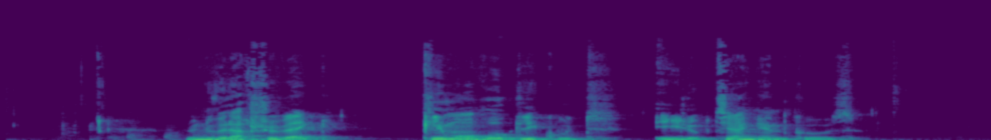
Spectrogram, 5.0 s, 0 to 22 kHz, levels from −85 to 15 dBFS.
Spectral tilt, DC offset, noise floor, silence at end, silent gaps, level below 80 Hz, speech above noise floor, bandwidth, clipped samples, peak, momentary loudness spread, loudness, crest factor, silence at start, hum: -7 dB/octave; under 0.1%; -71 dBFS; 0.7 s; none; -58 dBFS; 49 dB; 13.5 kHz; under 0.1%; -2 dBFS; 21 LU; -22 LUFS; 20 dB; 0.95 s; none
